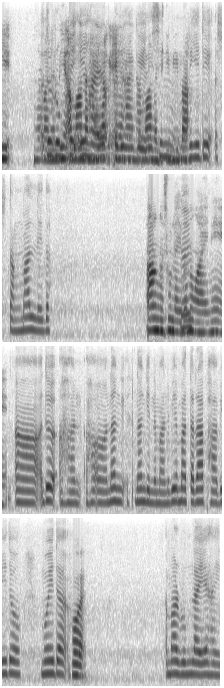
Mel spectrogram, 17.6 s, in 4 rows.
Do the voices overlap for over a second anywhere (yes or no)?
yes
